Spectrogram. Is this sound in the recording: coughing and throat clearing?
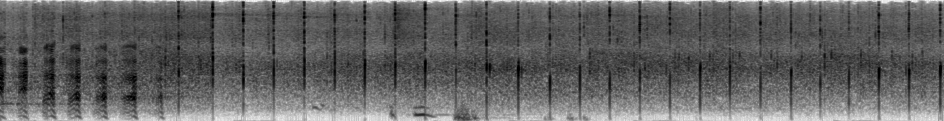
no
